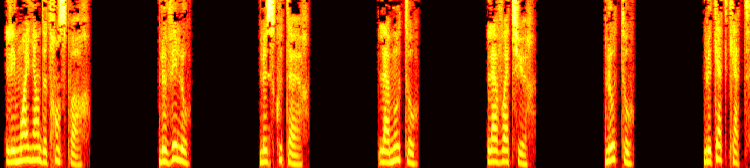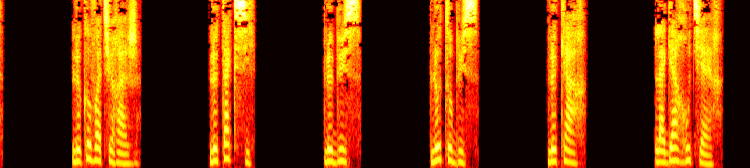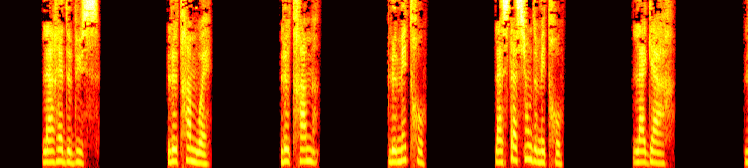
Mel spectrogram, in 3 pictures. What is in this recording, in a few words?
learn french transportation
